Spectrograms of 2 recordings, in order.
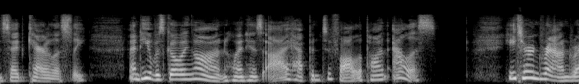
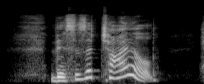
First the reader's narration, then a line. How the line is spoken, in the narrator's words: Haya replied eagerly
